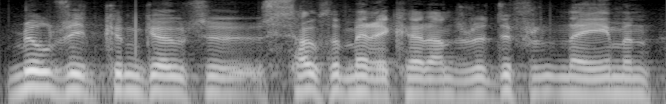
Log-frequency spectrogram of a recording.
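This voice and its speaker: Fretful, highish-voiced British civil servant. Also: male voice, steady tone, brisk, creaky, lo-fi sound, a little hiss or hum. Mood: panicking. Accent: British English. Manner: fretful, hesitant. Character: anxious, flustered British civil service underling, easily panicked. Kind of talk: radio sitcom acting.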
